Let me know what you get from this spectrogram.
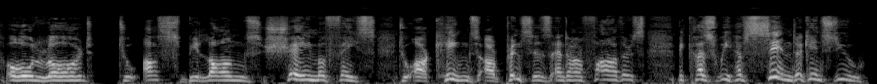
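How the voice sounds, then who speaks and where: An anguished, husky-voiced prophet at prayer. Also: male voice, high voice, slow, no room sound. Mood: anguished pleading. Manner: impassioned, solemn, emphatic. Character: anguished Hebrew prophet, fervently pleading with God in prayer. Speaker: actor in a dramatized audio Bible. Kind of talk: dramatized scripture reading.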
